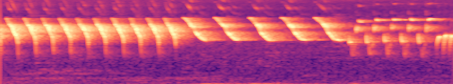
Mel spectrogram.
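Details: Song of a Belgian canary, opening with quick repeated downward-sweeping notes, slowing to broader descending slurs, then switching to a higher, thinner fast trill at the end.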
